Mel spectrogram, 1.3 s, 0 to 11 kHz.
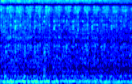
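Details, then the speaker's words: Honda Pop 110i, about 25,000 km, rebuilt after engine damage (cylinder, head and crankshaft machined): quiet low even idle with no ticking or knocking; repair finished successfully. "Tozinho bem caladinho, ó. Motorzinho bem caladinho, foi finalizada com sucesso."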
